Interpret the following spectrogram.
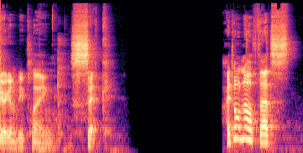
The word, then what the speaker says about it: sic: It's pronounced Sick? Yeah, like it is Latin.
